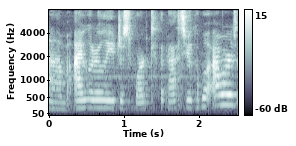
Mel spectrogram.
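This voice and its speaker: With noticeable background noise behind her, a woman speaks at a medium pitch with an American accent. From Missouri, US Midwest. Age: 20s. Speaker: lifestyle vlogger. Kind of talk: casual vlog monologue. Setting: at home, bedroom. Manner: filler-heavy (um, like).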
